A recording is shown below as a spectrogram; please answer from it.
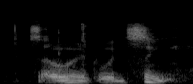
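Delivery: deep put-on character voice. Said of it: "I'm not gonna do the deep voice anymore".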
